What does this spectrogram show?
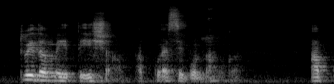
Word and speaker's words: त्विदमेतेषाम: तो तु इदम एतेषाम हो जाता है त्विदमेतेषाम, त्विदमेतेषाम, त्विदमेतेषाम।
